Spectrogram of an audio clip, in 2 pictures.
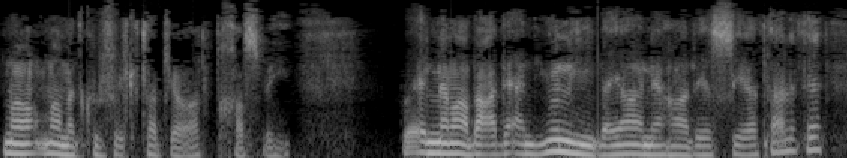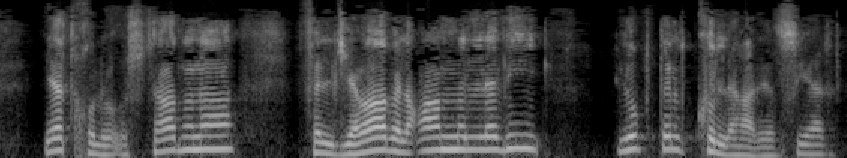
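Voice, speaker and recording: A male seminary teacher works through a point of religious law at a deliberate pace, pausing and correcting himself as he goes. The recording is dry and close, with a slightly muffled, dull tone. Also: mid-range voice, no room sound. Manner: deliberate, with pauses and self-corrections.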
